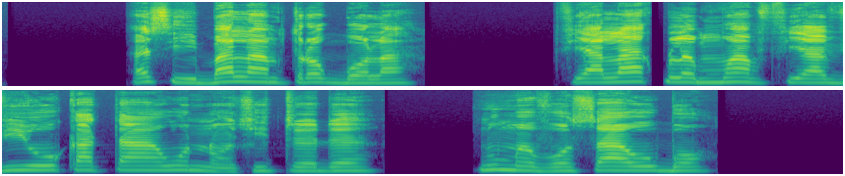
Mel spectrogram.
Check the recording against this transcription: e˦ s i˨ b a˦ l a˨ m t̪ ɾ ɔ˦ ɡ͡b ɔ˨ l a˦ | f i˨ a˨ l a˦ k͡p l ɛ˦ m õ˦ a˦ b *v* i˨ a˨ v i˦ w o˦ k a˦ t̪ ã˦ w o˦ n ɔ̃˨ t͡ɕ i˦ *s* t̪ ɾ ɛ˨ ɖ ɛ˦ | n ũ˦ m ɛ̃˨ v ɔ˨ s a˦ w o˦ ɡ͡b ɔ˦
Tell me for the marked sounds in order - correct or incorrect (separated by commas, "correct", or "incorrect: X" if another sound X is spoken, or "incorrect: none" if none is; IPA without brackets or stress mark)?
incorrect: f, incorrect: none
